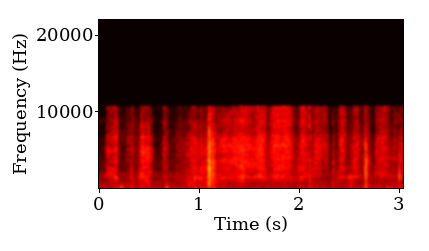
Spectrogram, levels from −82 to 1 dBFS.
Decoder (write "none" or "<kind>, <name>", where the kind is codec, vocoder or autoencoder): none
